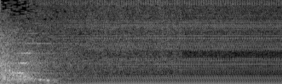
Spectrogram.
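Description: Logo-intro sound effect: a synthesized low hum with steady tones above it, held and slowly fading, while the tail of a falling sweep dies away in the first half second.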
